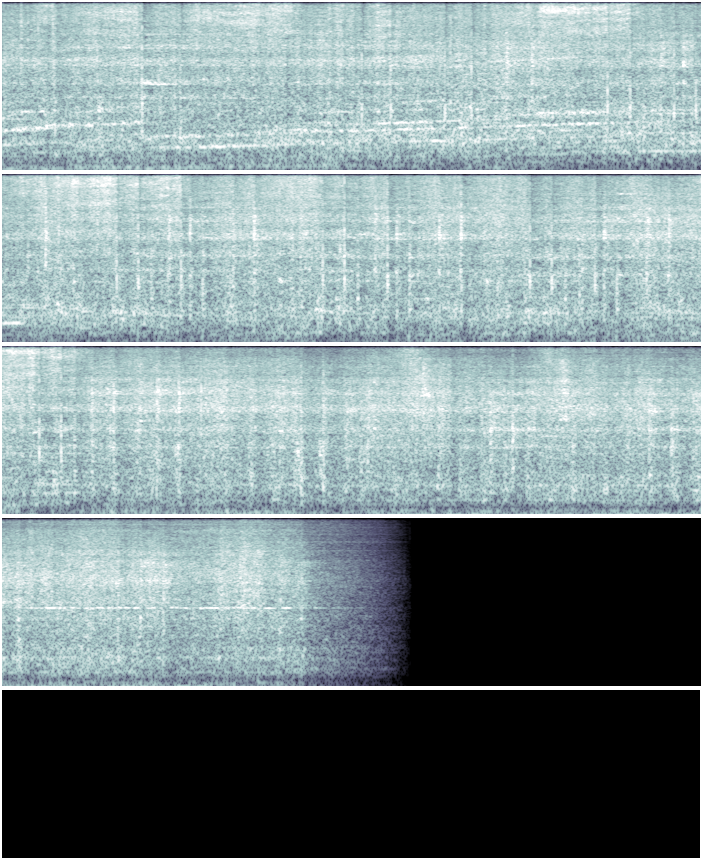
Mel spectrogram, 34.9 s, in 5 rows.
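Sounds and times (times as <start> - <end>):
train wheels clacking on rails: 0.0 - 24.2
heavy train rumble: 0.0 - 25.0.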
